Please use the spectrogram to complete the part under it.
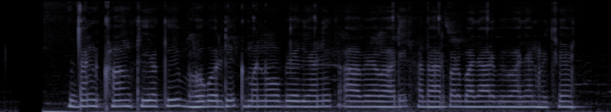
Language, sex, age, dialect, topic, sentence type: Maithili, male, 18-24, Eastern / Thethi, banking, statement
